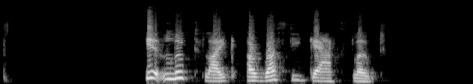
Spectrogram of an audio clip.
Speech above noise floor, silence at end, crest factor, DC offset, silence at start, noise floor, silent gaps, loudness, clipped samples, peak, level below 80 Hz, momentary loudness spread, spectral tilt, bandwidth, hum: 77 dB; 1 s; 16 dB; under 0.1%; 1.45 s; -89 dBFS; none; -13 LUFS; under 0.1%; 0 dBFS; -56 dBFS; 6 LU; -5.5 dB/octave; 13.5 kHz; none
